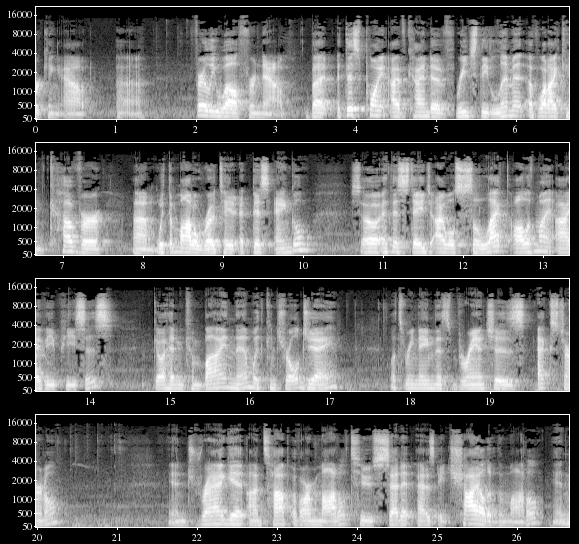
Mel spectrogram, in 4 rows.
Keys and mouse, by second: 0.6-1.6 middle drag, 1.9-5.3 middle drag, 5.5-9.9 middle drag, 11.3-12.6 drag, 13.1-14.4 middle drag, 13.3 b, 16.9 ctrl+j, 17.9 click, 22.7-24.6 drag, 26.4-26.6 drag.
